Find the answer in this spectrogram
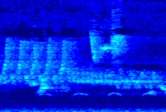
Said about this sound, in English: The birds are alive and singing.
